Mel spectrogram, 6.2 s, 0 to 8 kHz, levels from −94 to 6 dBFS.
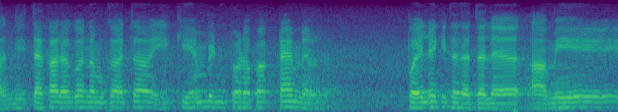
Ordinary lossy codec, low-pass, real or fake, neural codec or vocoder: none; 7.2 kHz; fake; vocoder, 44.1 kHz, 128 mel bands, Pupu-Vocoder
